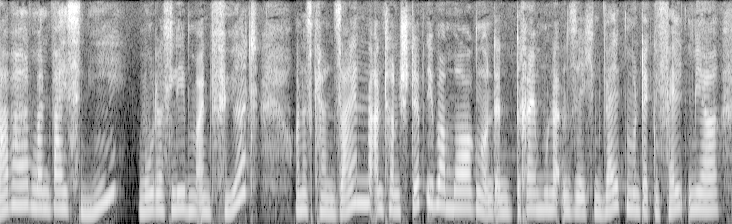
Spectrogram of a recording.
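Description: A plain, everyday voice moves at a fairly quick pace with very even loudness and ordinary pitch variation. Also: woman, fairly high pitch for a woman. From northern Germany, Cuxhaven. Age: 50s. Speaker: body and trauma therapist. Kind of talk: interview about her life.

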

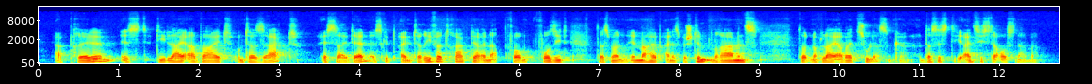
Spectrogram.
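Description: With noticeable background noise behind him, a man with a very deep, low pitch speaks at a moderate pace and fairly even intonation. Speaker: meat industry union representative. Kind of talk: interview.

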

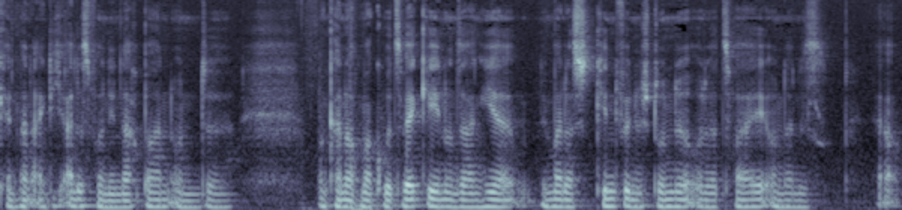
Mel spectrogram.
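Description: Using monotone, flat intonation, a man talks at a fairly low pitch. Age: 30s. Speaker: father of two, commuter. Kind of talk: casual chat.

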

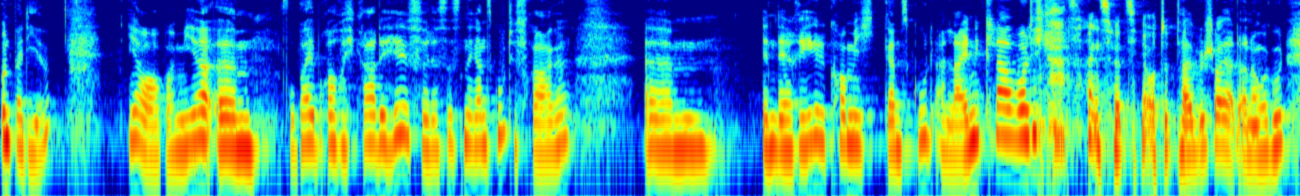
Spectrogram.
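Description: A moderate-paced woman's voice, fairly high in pitch and fairly even in intonation, a normal speaking voice. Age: 50s. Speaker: mother of two. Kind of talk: casual chat. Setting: studio.

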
